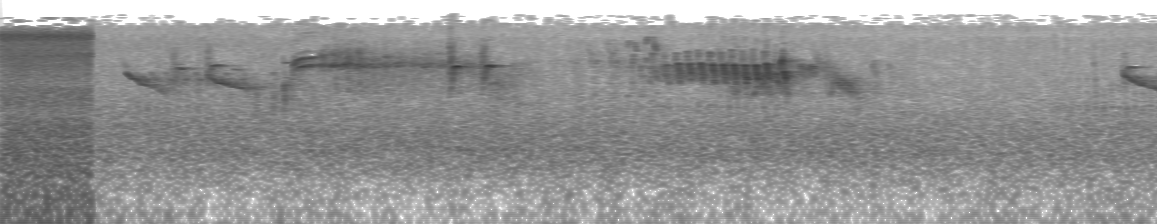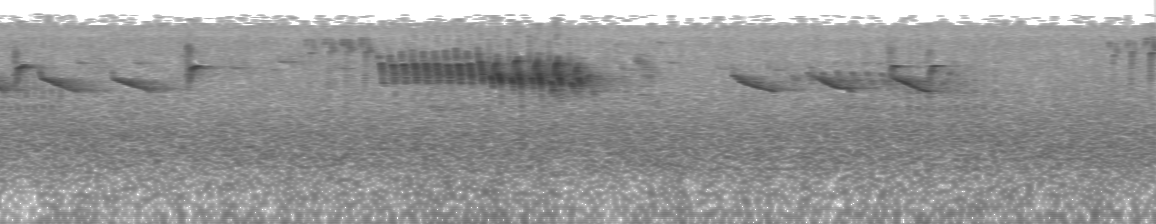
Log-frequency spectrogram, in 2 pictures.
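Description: A rushing-water noise cuts off under a second in, leaving a songbird repeating its song over a faint background. Each phrase is three quick descending slurred whistles and then a rapid buzzy trill.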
